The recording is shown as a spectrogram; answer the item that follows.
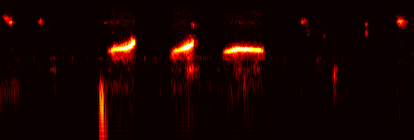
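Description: Someone whistling three short notes: two quick rising whistles, then one held level whistle.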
